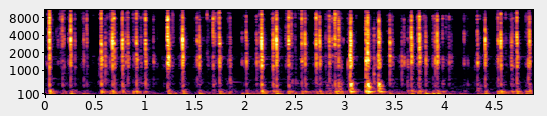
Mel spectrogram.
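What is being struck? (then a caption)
Plastic mechanical computer keyboard. Fingertips type fast on the keycaps of a white plastic mechanical computer keyboard, making a rapid run of around thirty sharp, bright clicks with short pauses between bursts. Each keystroke clacks crisply and dies away almost at once, with little low-end body.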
